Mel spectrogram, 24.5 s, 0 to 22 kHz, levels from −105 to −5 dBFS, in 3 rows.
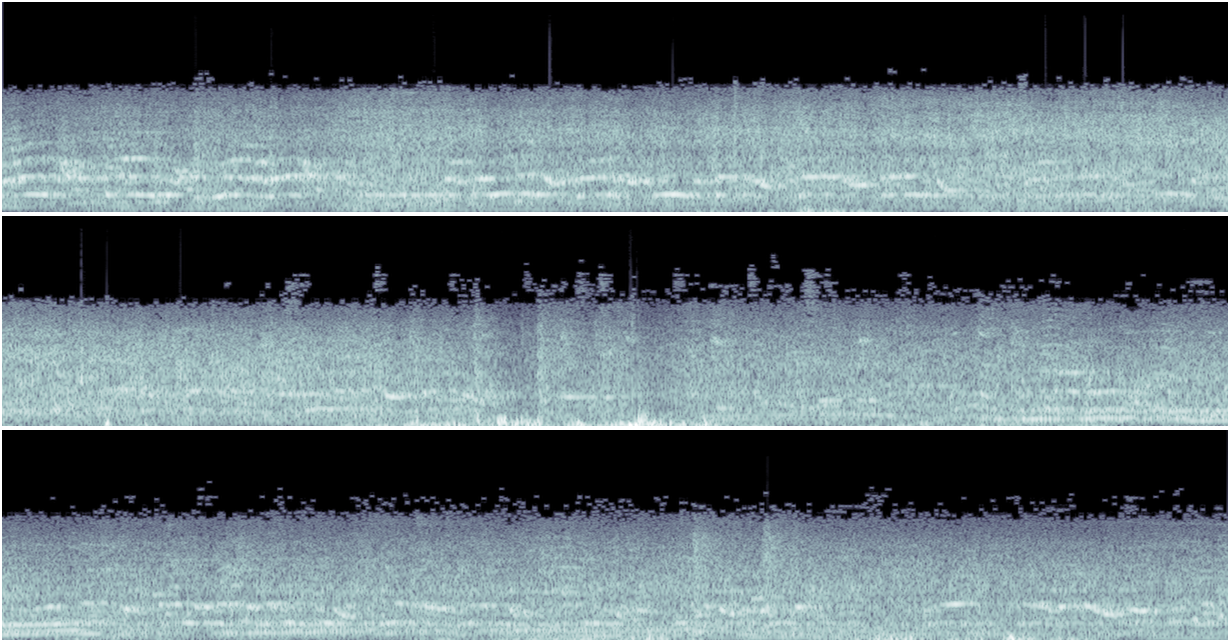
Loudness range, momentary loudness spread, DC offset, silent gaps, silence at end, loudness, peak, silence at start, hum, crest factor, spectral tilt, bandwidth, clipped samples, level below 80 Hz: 2 LU; 3 LU; under 0.1%; none; 0 s; -18 LUFS; -6 dBFS; 0 s; none; 12 dB; -5 dB/octave; 7.2 kHz; under 0.1%; -28 dBFS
